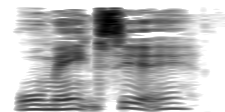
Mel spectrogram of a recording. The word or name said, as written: romanserie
